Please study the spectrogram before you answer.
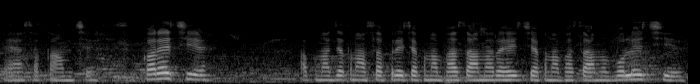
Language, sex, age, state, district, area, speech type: Maithili, female, 60+, Bihar, Madhepura, rural, spontaneous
